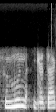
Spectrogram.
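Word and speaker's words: mångata: Il y a plein de gens qui disent Mangata, mais c'est vrai que c'est pas évident parce que c'est avec un A au début, mais avec un petit rond sur le haut du A, et donc ça se prononce Mangata comme à la suédoise.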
